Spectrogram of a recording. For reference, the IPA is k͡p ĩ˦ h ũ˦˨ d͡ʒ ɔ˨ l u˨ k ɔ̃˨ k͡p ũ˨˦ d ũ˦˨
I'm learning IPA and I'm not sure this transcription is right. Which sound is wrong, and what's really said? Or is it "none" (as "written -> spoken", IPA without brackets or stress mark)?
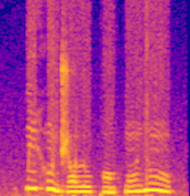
none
